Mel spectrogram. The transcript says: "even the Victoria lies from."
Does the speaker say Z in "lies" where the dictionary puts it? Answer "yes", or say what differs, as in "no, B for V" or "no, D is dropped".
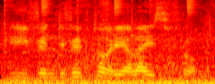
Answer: no, S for Z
